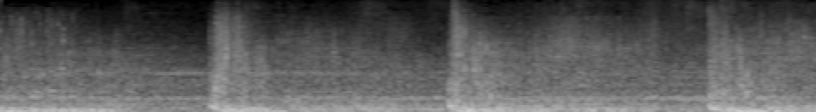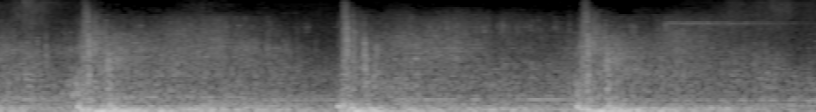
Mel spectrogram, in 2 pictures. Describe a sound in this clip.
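A huge beast stomps with heavy, booming footsteps.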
